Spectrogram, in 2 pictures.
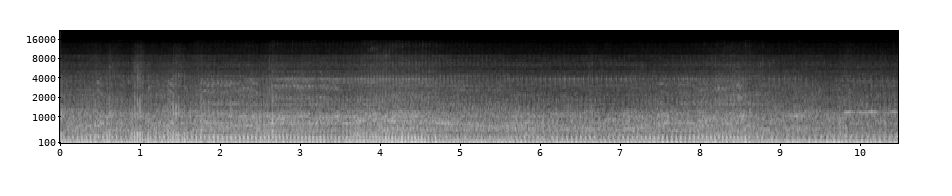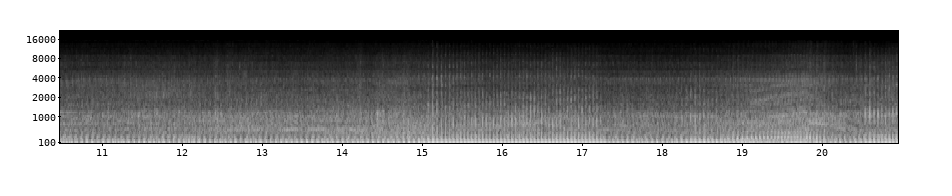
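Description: Tyres crunch over a rough dirt track.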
